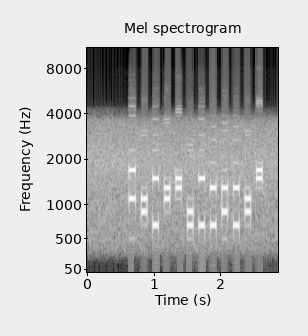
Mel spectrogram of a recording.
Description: Multi-frequency trunk signalling (R1, as on North American trunks), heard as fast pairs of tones, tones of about 90 ms. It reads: KP 3760174543 ST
